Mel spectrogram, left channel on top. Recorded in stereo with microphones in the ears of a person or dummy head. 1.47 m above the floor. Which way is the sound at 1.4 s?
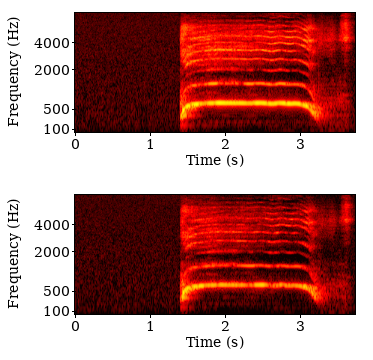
25° left (ahead or behind).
